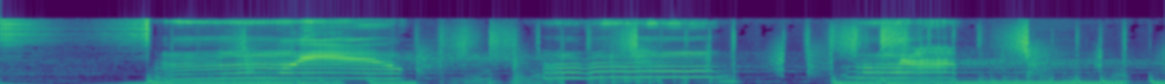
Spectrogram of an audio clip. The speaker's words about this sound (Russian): Не знаю, что там за зверь, но уж, наверное, не очень большой, если он так мяукает, сказал Джек.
